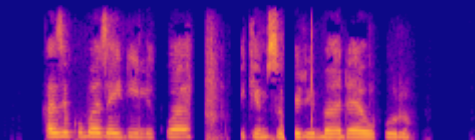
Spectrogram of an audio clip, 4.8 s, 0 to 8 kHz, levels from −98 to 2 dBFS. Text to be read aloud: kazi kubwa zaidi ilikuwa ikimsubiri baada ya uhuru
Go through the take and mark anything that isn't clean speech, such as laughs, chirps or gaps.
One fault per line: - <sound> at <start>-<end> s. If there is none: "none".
- dropout at 2.8-3.0 s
